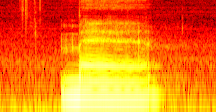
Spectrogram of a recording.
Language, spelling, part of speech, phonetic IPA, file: Czech, mé, interjection / pronoun, [ˈmɛː], Cs-mé.ogg
- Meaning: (interjection) bleat (the cry of a goat); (pronoun) inflection of můj: 1. nominative neuter singular and masculine plural inanimate and feminine plural 2. genitive/dative/locative feminine singular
